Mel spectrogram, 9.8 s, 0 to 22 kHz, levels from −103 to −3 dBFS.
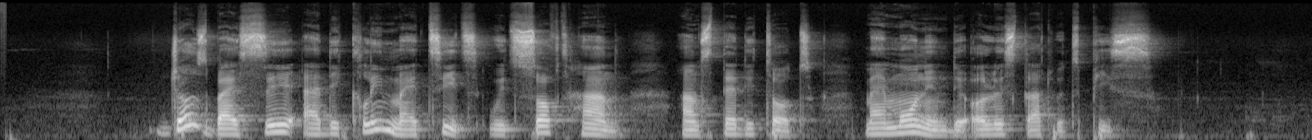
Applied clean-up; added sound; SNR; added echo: none; none; none; none.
